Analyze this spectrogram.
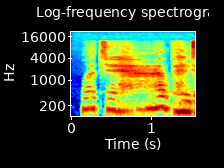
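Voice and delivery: slow, soft bewilderment; dazed, hushed question. Acted. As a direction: draw it out, softly stunned. Revived character realises her body changed.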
